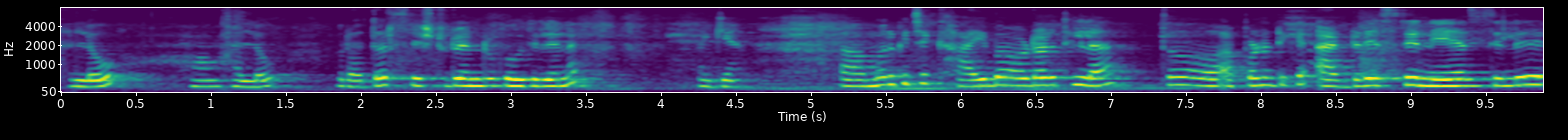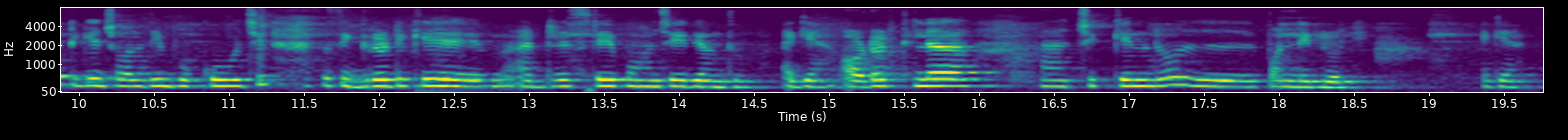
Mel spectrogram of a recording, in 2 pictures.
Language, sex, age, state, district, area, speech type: Odia, female, 18-30, Odisha, Puri, urban, spontaneous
